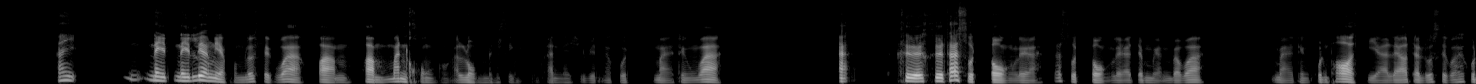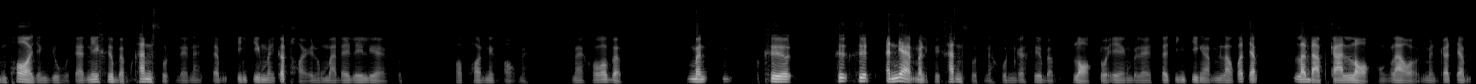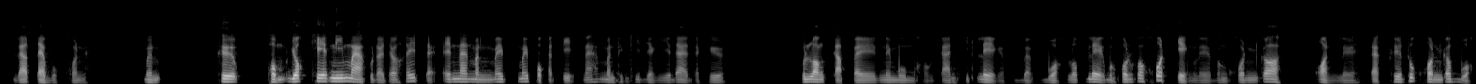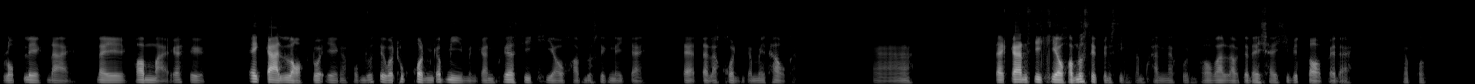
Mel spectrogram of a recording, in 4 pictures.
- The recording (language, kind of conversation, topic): Thai, unstructured, คุณคิดว่าการพูดความจริงแม้จะทำร้ายคนอื่นสำคัญไหม?
- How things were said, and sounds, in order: in English: "ซีเคียว"; in English: "ซีเคียว"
